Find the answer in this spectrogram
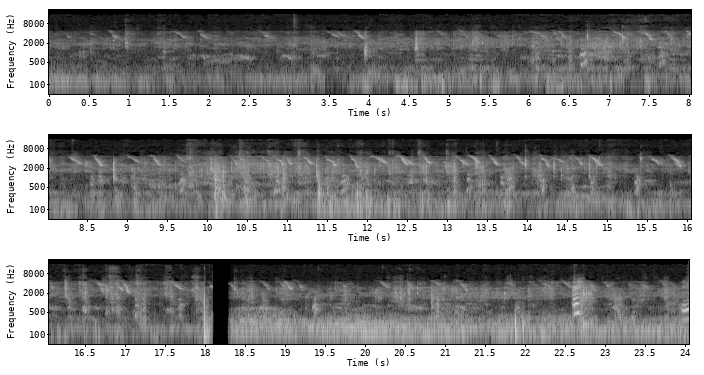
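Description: Chickens clucking and chirping: a steady run of many short, high, falling calls, with a brief dropout about eighteen seconds in.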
